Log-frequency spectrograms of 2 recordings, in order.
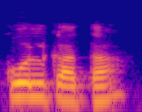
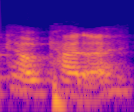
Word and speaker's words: Kolkata: Is do you know about Kolkata? I've Kolkata, heard of Ca- it before. Calcutta. Yes, Calcutta. Yes, I've heard of Calcutta. Yes. How do you properly pronounce it? Calcutta? Kolkata. Actually, now it actually Kolkata.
